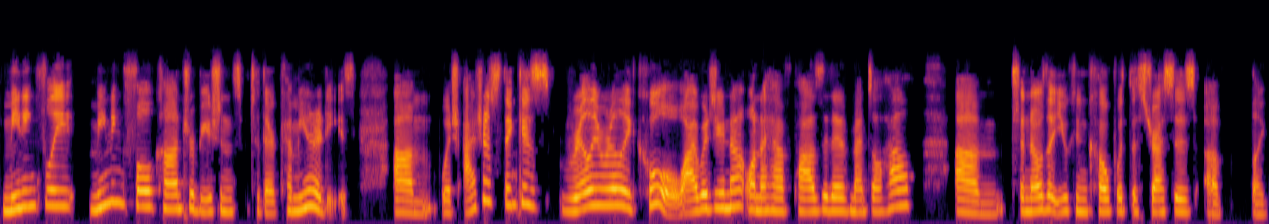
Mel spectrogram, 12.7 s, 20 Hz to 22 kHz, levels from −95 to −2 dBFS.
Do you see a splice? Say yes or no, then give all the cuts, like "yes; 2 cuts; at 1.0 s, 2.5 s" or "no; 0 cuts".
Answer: yes; 1 cut; at 10.1 s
